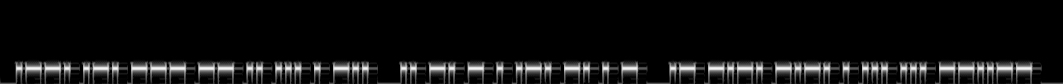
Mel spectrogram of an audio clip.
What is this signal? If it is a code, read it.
Morse code, heard as a keyed tone, about 25 wpm, 750 Hz. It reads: PROMISED INTERNET ACCESS,
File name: Archive / 25 WPM / 25WPM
